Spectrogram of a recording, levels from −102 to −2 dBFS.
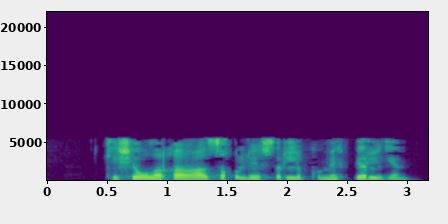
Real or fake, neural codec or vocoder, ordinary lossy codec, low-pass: real; none; MP3, 32 kbps; 5.4 kHz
